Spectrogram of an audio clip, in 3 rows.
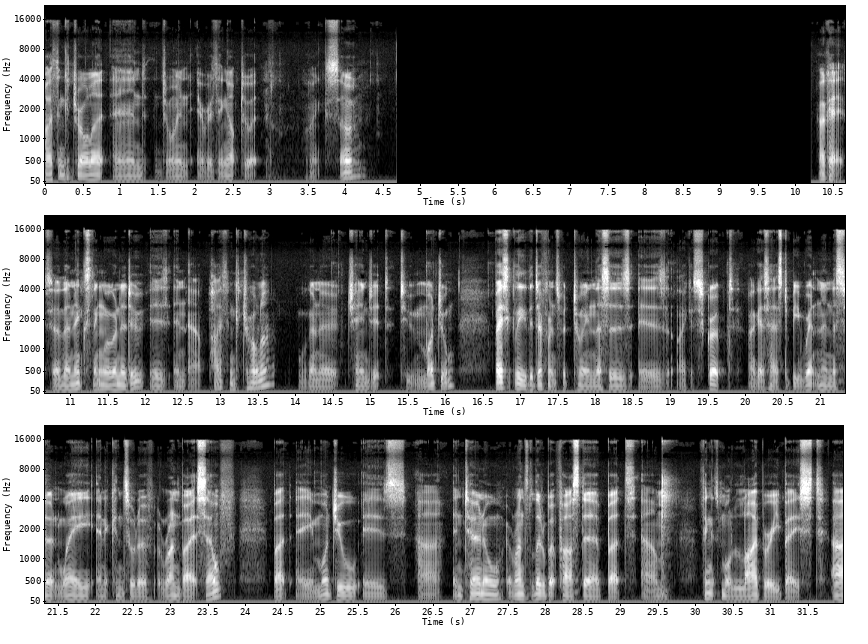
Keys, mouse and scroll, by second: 1.2-5.5 drag, 6.0-8.7 drag.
